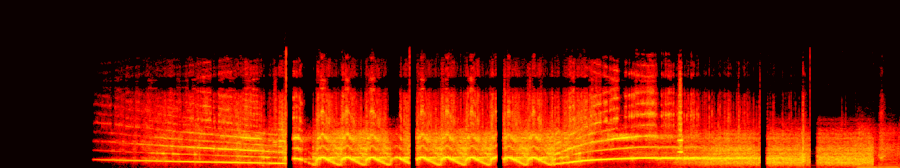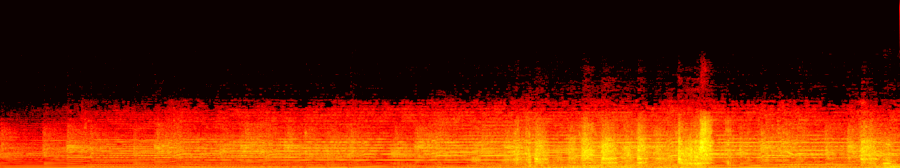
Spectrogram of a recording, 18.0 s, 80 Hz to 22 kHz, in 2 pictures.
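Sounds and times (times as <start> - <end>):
electronic police siren: 1.0 - 7.6.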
